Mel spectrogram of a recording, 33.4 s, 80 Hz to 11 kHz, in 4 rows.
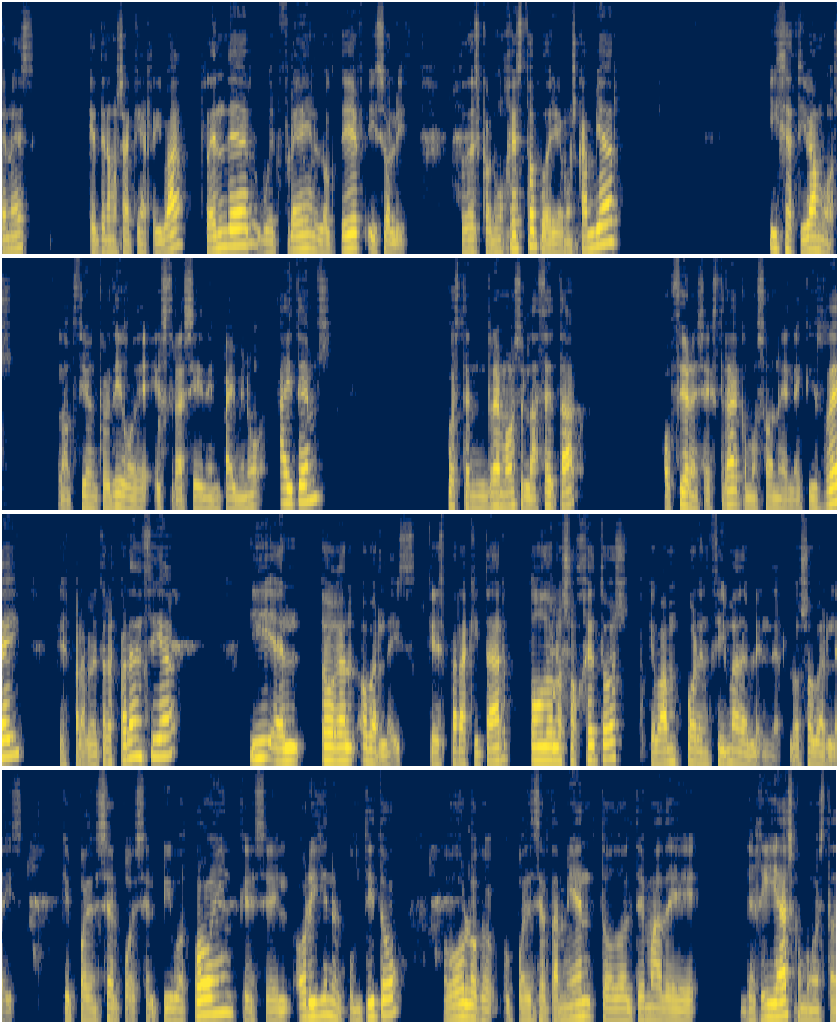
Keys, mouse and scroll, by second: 4.5-6.6 typing, 8.0 F4, 13.6 z, 29.8 z.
